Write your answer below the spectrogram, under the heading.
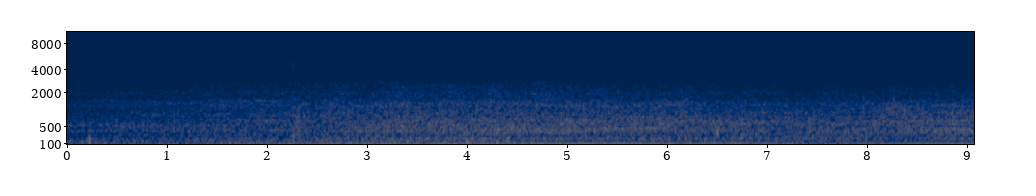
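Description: A steady, distant engine drone with a low hum, growing a little louder over the first few seconds and then holding.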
